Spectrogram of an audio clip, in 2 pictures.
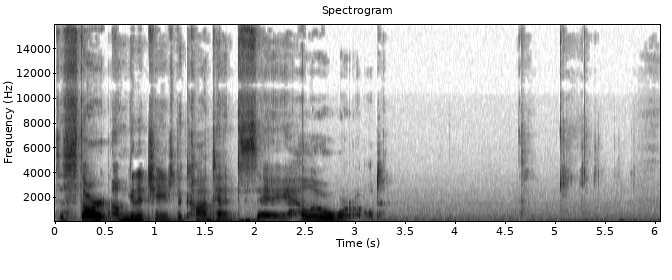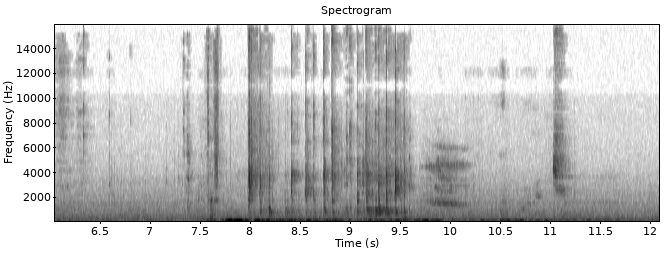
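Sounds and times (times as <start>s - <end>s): typing on computer keyboard: 4.6s - 5.8s, 8.0s - 9.7s.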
